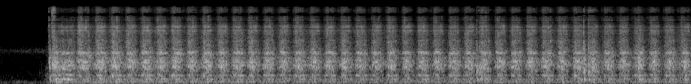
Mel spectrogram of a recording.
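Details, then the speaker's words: 1957 MG MGA roadster, first start after sitting in storage for many years: steady fast starter cranking with no catch or firing. Spark confirmed on the middle cylinders, whose plugs were very black, so fuel problem suspected. "let's double check one of these middle cylinders make sure it is firing foreign okay we are getting sparked there so again I'm back to thinking this is a fuel problem"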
